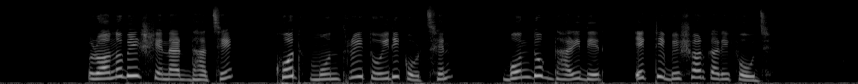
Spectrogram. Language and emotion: Bengali, neutral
